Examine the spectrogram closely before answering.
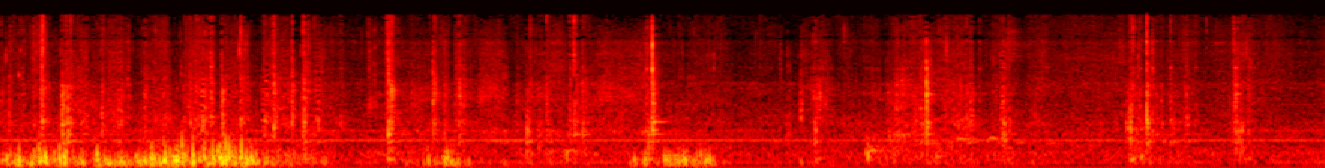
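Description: A cloth wiping the lid of a Weber kettle barbecue: rubbing noise in the first two seconds and again briefly about four seconds in, then scattered light clicks and taps over a faint steady hum.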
